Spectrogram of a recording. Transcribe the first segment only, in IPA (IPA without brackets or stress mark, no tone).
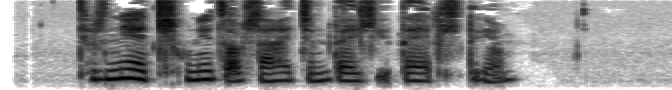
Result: t̪ʰ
